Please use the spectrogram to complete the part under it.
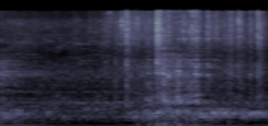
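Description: Faint, soft pigeon cooing comes from a netted pigeon that has gone days without food or water. A low, steady murmur with a slight rise in the second half, heard alone without talk.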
